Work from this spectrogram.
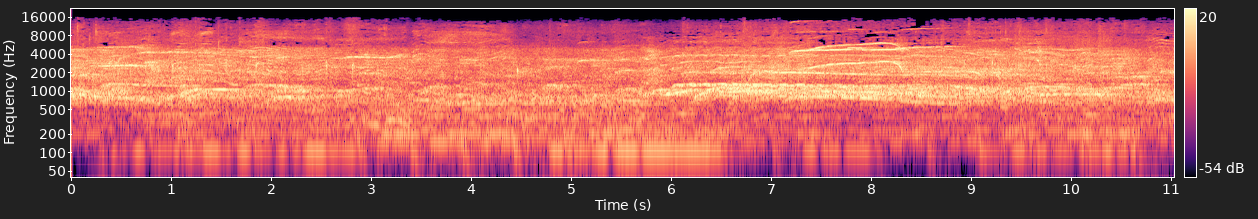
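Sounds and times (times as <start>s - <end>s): children cheering and whooping: 0.0s - 11.0s
music with steady bass line: 0.0s - 11.0s.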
